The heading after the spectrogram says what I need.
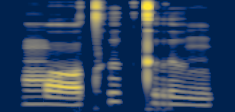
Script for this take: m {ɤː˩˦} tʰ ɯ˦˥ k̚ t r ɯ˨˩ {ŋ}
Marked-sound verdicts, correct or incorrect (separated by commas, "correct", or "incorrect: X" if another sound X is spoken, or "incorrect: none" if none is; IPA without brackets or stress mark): incorrect: ɔː˩˦, correct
